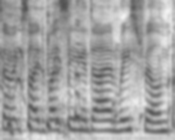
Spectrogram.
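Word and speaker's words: Dianne Wiest: Diane Wiest. I said Diane Feast when I interviewed Rosamund Pike. I've never pronounced it that way before. I just panicked and went with a Diane Feast.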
